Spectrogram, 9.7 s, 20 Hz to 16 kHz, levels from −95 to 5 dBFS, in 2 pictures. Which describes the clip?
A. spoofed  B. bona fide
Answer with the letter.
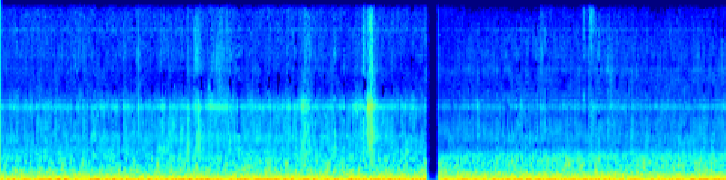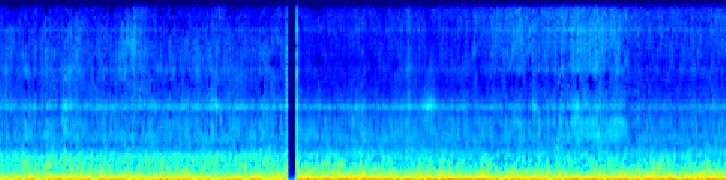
A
